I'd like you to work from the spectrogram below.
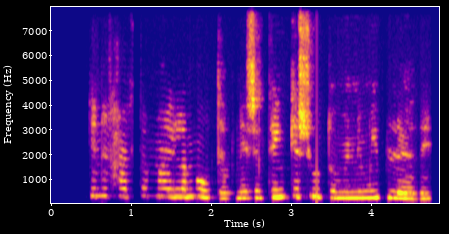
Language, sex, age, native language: Icelandic, female, 18-19, Icelandic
